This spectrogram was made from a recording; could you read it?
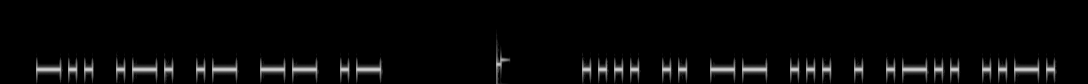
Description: Morse code, heard as a keyed tone, about 15 wpm, 700 Hz. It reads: DRAMA HIMSELF
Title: Sentences from Top 1500 Words - New Word Drill - 15wpm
